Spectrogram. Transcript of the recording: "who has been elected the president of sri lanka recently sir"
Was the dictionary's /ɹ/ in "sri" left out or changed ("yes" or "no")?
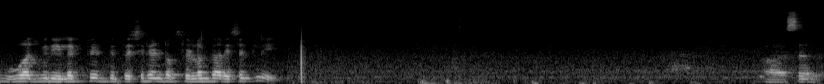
no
